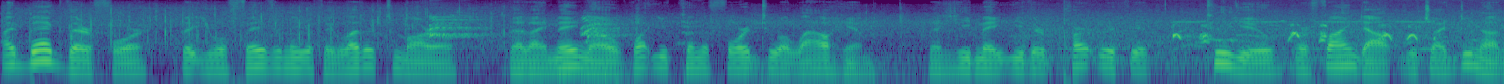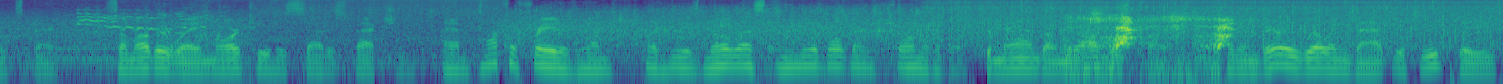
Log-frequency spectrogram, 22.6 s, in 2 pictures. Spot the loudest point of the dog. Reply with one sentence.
The loudest moment of the dog is at 20 seconds.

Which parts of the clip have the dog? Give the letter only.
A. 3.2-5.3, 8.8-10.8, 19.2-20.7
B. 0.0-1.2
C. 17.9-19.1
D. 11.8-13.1
A.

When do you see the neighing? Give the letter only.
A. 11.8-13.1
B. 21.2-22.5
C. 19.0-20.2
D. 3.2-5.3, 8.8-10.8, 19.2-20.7
A.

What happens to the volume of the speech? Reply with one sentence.
The loudness of the speech stays about the same.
